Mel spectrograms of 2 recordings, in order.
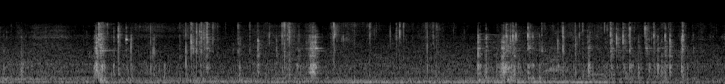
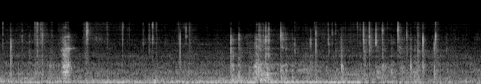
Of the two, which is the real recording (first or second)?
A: first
